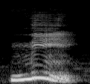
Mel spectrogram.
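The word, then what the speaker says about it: 你: और उर्दू में तुम आपने इसे कैसे बोल रहा है नी क्या कि मी तो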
